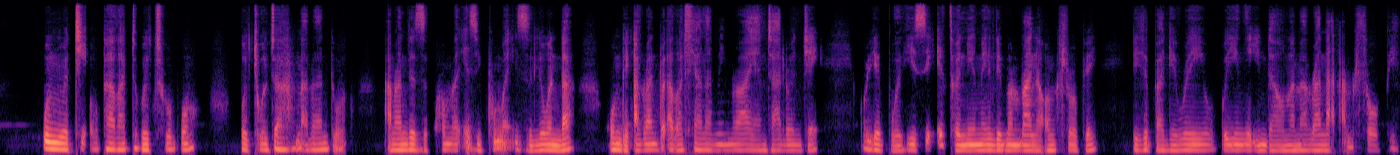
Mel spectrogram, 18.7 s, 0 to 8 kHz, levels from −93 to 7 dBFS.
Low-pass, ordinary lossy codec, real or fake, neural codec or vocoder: 7.2 kHz; Opus, 64 kbps; fake; codec, 16 kHz, 0.5 kbps, X-Codec, HuBERT features, trained on balanced general audio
